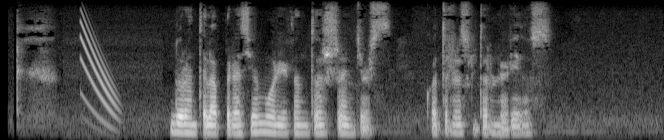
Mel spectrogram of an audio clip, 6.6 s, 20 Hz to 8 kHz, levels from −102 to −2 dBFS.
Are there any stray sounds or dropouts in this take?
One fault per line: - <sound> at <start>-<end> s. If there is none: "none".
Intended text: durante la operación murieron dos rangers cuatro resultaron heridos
- chirp at 0.8-1.2 s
